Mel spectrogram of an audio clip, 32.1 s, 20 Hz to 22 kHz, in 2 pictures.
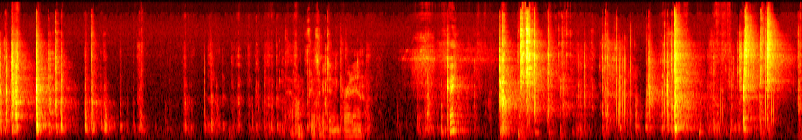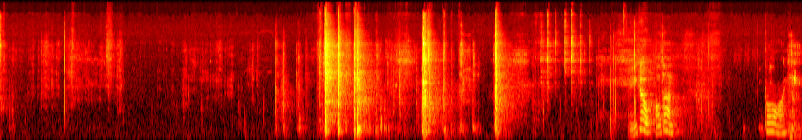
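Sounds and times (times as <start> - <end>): plastic toy parts handled: 10.4 - 16.3.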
